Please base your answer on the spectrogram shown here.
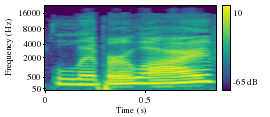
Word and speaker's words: Liber: So, I also wanted to come on here and add I was pronouncing the name incorrectly. It's actually Liber.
